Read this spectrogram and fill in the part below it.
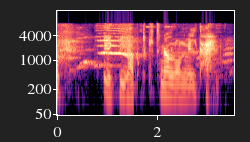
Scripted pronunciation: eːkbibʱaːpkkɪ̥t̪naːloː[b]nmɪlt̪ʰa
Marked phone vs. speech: incorrect: none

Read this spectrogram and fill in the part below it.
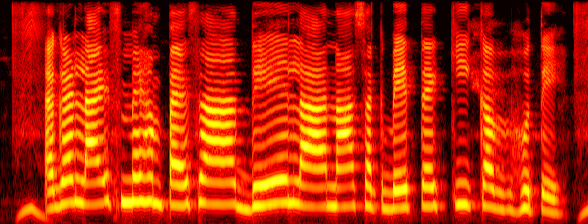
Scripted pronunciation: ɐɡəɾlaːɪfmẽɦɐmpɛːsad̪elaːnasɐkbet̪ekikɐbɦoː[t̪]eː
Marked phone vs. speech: correct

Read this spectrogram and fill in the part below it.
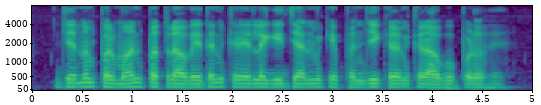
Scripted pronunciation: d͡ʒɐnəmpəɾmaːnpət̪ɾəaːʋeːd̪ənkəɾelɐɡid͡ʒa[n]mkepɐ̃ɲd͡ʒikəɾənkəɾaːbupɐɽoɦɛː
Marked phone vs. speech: correct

